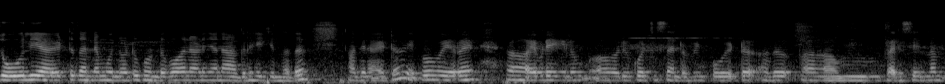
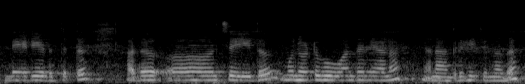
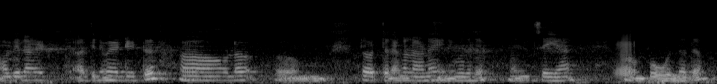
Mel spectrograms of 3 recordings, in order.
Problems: background sounds at intervals, low volume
